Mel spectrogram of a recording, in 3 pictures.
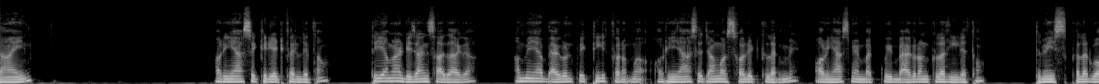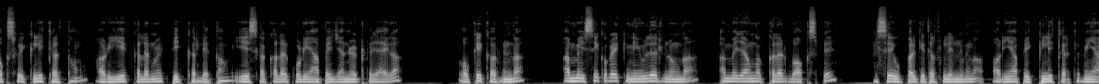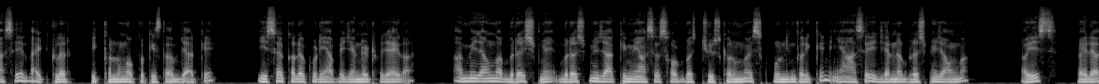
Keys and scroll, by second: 0.0-1.7 typing.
